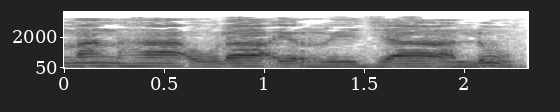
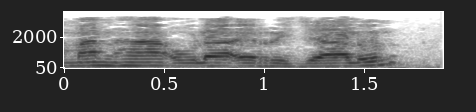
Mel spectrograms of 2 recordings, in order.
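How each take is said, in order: First: The last word ends without an n sound. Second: The last word ends with an added n sound. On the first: The speaker calls it right. "Yang betul man haulai rijalu" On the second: The speaker calls it wrong. "tadi antum bilang man haulai rijalun"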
